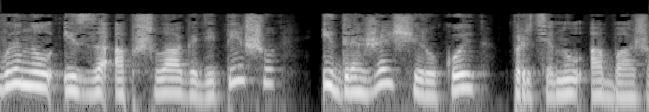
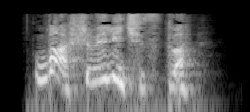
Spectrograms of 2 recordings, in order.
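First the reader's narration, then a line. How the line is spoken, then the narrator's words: High, cracking cry. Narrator (Russian): Высоким срывающимся голосом вскрикнул Нушрок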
